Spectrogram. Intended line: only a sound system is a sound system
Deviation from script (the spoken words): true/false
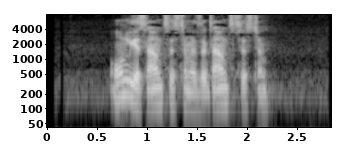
false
